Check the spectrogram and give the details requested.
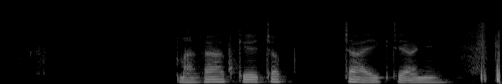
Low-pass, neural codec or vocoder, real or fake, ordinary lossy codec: none; none; real; none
